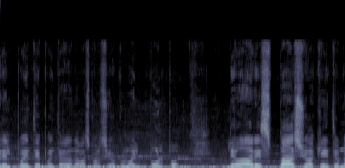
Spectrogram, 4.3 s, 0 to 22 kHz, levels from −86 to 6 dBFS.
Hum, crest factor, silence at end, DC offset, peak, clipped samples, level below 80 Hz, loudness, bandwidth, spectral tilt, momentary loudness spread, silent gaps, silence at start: none; 16 dB; 0 s; under 0.1%; -14 dBFS; under 0.1%; -36 dBFS; -31 LUFS; 17 kHz; -5.5 dB/octave; 8 LU; none; 0 s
